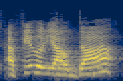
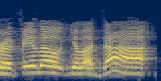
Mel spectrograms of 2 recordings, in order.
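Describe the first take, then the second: First: Yalda in two syllables, yal-da; noun pronunciation. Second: Yalada in three syllables, ya-la-da; verb pronunciation. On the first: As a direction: say Yalda as the noun, no vowel between l and d. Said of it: "which would be the noun". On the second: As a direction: say Yalada as the verb, with a vowel after the l. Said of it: "and would be a verb". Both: Shown as a demonstration.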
